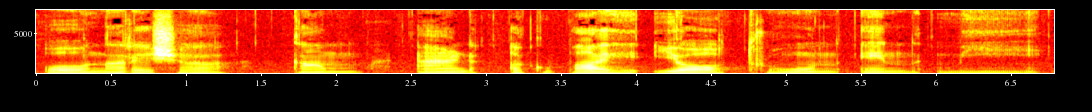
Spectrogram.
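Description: A man leading a guided meditation in a solemn, deliberate manner, speaking in short phrases with long pauses between them. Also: deep voice, darkish tone. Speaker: meditation teacher and podcast host. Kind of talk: guided meditation with prayerful invocation.

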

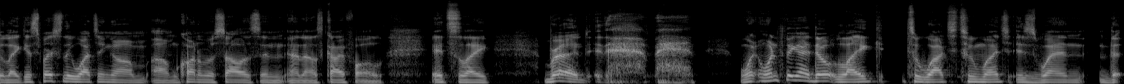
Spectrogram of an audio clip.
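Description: Laid-back slangy man, bright voice. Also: fairly low pitch. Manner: laid-back, slangy, lots of fillers and profanity. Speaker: podcast co-host. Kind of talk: casual chat.

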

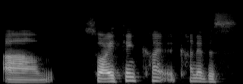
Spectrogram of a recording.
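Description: A woman filmmaker and teacher, in a relaxed interview, who talks in loose, rambling sentences full of fillers and restarts. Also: a bass voice, unhurried, highs cut off. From French Venezuelan, raised in New York. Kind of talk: casual interview conversation.

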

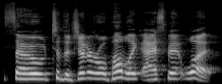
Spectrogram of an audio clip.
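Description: A woman's voice: sits high, brisk. A woman talking casually and candidly as a podcast guest, at length and in a conversational way. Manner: talkative and candid, often acting out short quotes. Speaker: podcast guest, podfic creator.

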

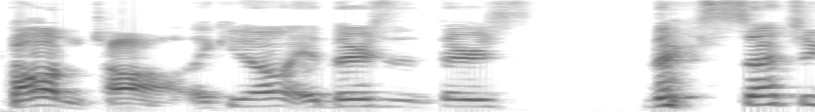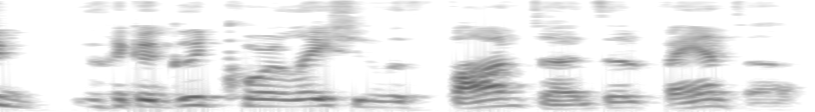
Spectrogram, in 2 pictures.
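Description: A man's voice: high voice, lively intonation, normal speed, fairly bright tone, breathy edge. A young man co-hosting a podcast in casual chat, playful and laughing often. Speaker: podcast co-host. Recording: poor audio quality.

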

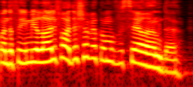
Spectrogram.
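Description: Casting: woman, 40s, São Paulo Brazilian accent, lively self-mocking guest storyteller. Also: a little high, very fast. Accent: São Paulo Brazilian Portuguese. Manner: chatty, animated, self-deprecating, frequent restarts. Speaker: guest, model and actress. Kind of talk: casual interview storytelling.

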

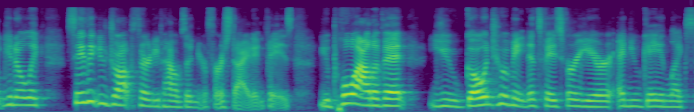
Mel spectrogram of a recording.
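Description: A woman's voice: mid-range voice, a bit bright. Sniffly, chatty woman podcast host. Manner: chatty, frequent "like" and "you know". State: stuffy from a cold. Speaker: podcast co-host, fitness coach. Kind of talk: casual advice chat.

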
